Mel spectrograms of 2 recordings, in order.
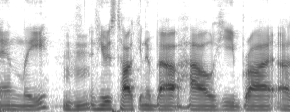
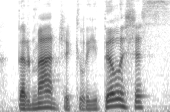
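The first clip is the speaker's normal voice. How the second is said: high, fairy-like leprechaun character voice; 5 semitones higher than usual. Asked for an impersonation, speaker quotes the commercial: Lucky Charms leprechaun impression. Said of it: "a impersonation of it?".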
